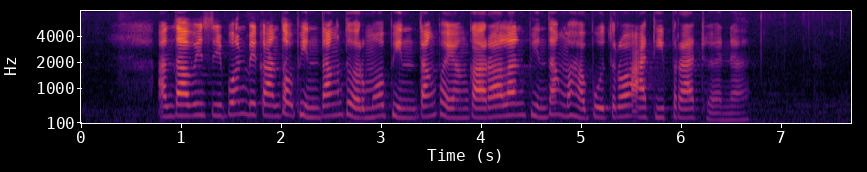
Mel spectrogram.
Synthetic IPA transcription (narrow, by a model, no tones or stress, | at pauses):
ʔant̪awisipʊnpikant̪ʊʔb̥i̤nt̪aŋd̪̥ɔ̤rmɔb̥i̤nt̪aŋb̥a̤jaŋkaɾalanb̥i̤nt̪aŋmaɦaput̪ɾɔʔaɖ̪̥i̤pəɾaɖ̪̥a̤na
